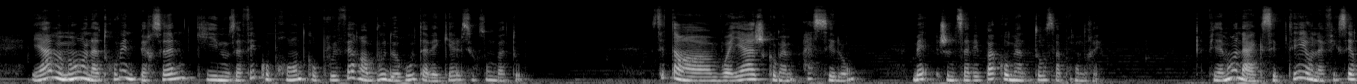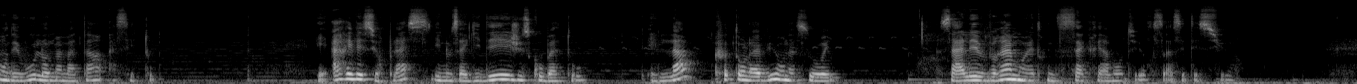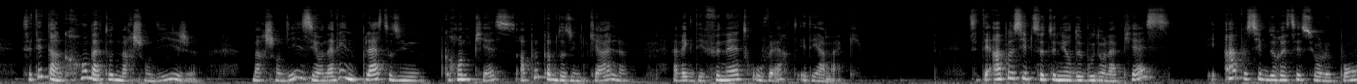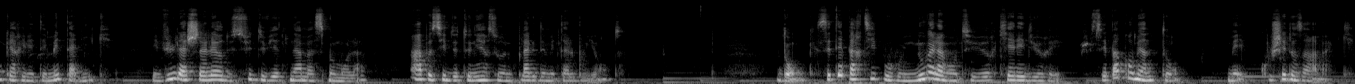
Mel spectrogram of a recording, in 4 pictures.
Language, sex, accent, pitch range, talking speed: French, female, French, 160-220 Hz, 195 wpm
